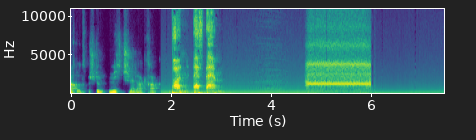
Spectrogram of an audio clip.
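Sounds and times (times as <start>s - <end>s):
speech: 0.0s - 3.2s
harsh buzzing electronic noise from an arcade racing game: 1.8s - 7.4s
arcade Formula 1 racing game synthetic engine drone: 3.1s - 7.4s.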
